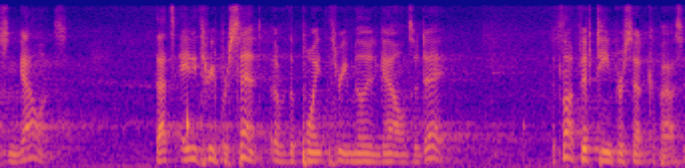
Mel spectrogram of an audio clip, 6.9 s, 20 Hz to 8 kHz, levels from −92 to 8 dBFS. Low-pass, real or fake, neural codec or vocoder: 7.2 kHz; real; none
